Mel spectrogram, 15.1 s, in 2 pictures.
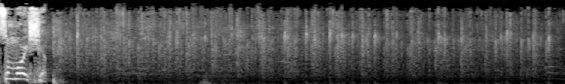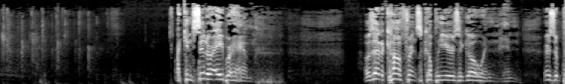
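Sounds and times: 
speech: 0:00.0 - 0:00.9, 0:10.0 - 0:11.1, 0:12.4 - 0:15.0
audience clapping hands: 0:00.0 - 0:09.6.

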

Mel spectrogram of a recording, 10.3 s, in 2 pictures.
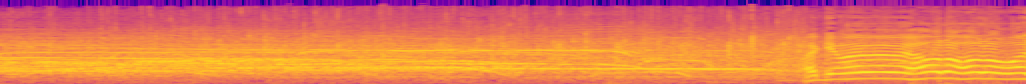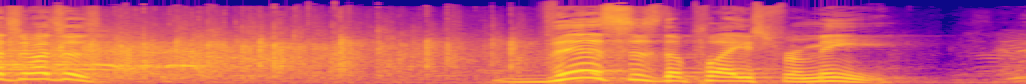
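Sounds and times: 
crowd cheering hooray: 0:00.0 - 0:06.8
speech: 0:04.0 - 0:05.8, 0:07.9 - 0:09.6.

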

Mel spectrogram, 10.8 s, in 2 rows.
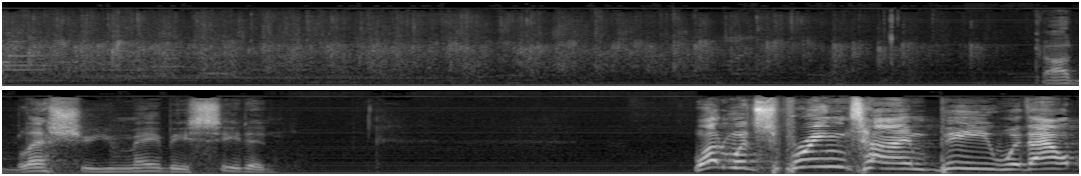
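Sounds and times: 
audience clapping hands in praise: 0:00.0 - 0:05.2
low hum: 0:00.0 - 0:10.7
speech: 0:05.2 - 0:06.8, 0:08.9 - 0:10.7.

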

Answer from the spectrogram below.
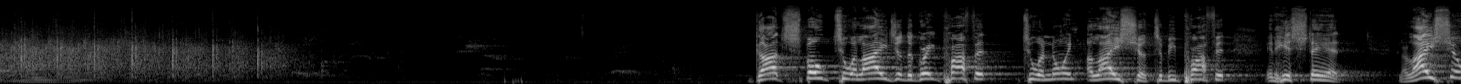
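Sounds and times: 
audience hand clapping: 0:00.0 - 0:04.1
speech: 0:07.6 - 0:14.6.

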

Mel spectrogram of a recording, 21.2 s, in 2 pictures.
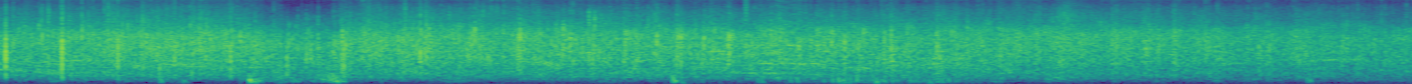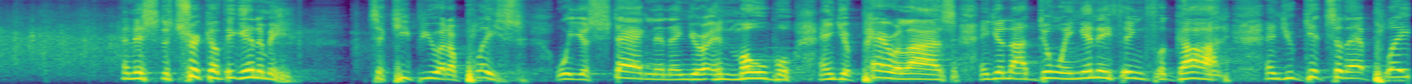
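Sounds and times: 
audience clapping: 0:00.0 - 0:13.5
speech: 0:11.6 - 0:21.1.

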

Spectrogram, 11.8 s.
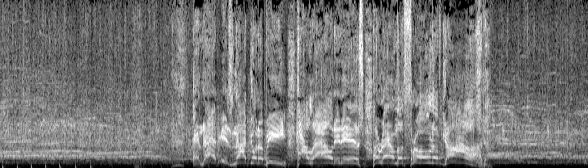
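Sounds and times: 
audience clapping: 0:00.0 - 0:05.9, 0:09.6 - 0:11.7
audience shouting: 0:00.0 - 0:11.7
speech: 0:04.0 - 0:10.0.

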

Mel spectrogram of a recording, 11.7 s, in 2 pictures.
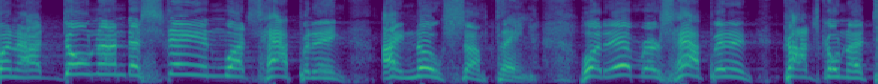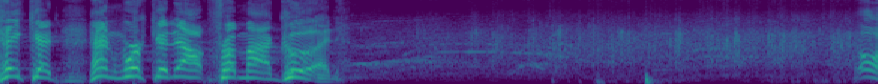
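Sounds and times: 
speech: 0:00.0 - 0:08.2, 0:11.6 - 0:11.7
audience clapping: 0:08.4 - 0:11.7.

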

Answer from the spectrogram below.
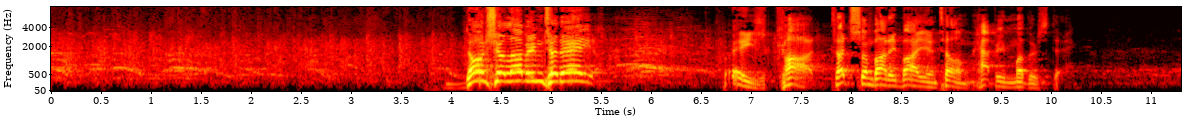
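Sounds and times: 
audience clapping hands: 0:00.0 - 0:08.5
speech: 0:04.0 - 0:05.6, 0:06.8 - 0:10.2.

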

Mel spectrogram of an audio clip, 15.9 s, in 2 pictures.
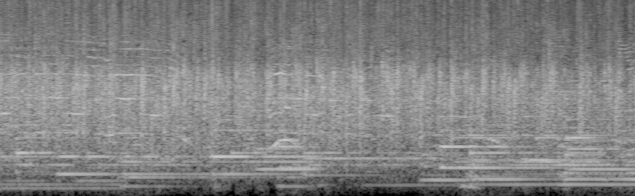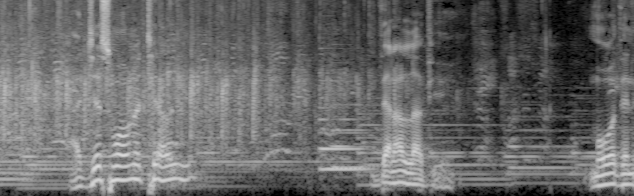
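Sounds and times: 
audience clapping: 0:00.0 - 0:14.4
sustained organ or keyboard chords: 0:00.0 - 0:15.8
speech: 0:08.9 - 0:10.4, 0:12.7 - 0:13.7, 0:15.3 - 0:15.8.

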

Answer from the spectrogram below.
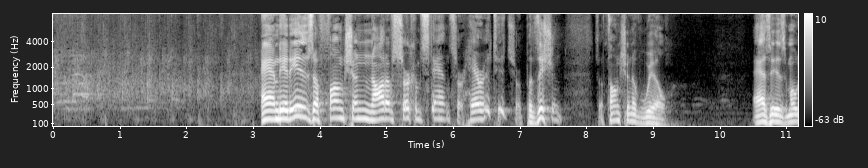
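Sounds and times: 
audience clapping: 0:00.0 - 0:03.6
speech: 0:03.1 - 0:09.3, 0:10.5 - 0:11.1.

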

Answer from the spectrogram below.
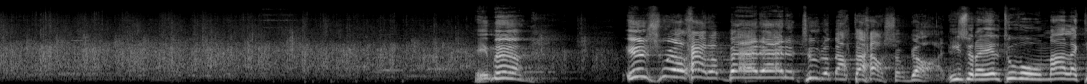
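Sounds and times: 
audience clapping: 0:00.0 - 0:07.1
speech: 0:04.7 - 0:05.5, 0:06.3 - 0:10.8.

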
